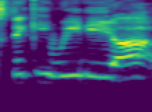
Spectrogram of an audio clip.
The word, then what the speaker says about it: Sticky Weedia: Shout out, please follow Sticky Weedia, pronounced Sticky Weedia, like Wikipedia, best stoner meme page on Instagram.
